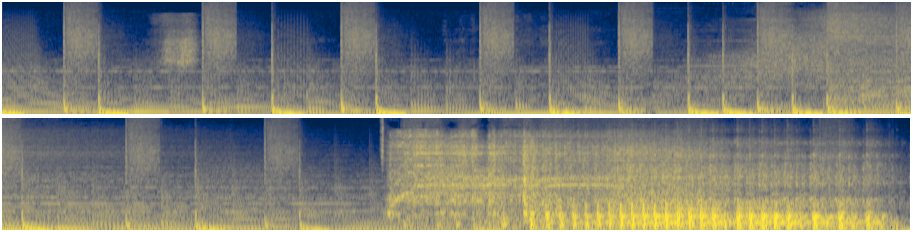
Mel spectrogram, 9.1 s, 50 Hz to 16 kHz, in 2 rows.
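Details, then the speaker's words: Yamaha WR125 bought as unknown bike with suspected wiring fault, started by bypassing the faulty button: small single catches first try, busy even beat, loud exhaust; normal start, runs smooth. "They started up. It started straight up, so that's good. And it doesn't sound that bad."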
